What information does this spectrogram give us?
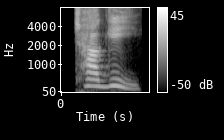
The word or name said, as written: छागी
